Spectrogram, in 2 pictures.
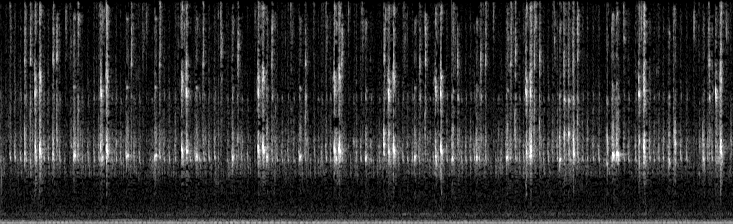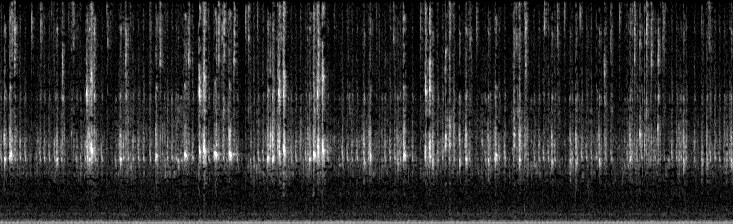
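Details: A steady wash of shrill cricket chirping, with many live crickets calling together in fast irregular pulses and a few louder bursts, backed by a faint low hum.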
